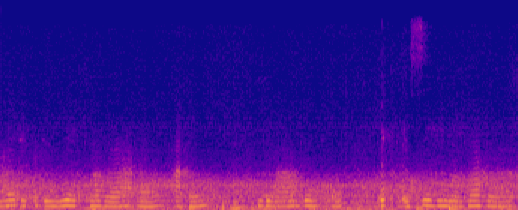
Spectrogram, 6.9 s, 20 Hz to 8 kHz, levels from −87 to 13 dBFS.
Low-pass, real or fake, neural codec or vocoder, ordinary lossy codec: 7.2 kHz; fake; codec, 24 kHz, 0.9 kbps, WavTokenizer, medium music audio release; none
